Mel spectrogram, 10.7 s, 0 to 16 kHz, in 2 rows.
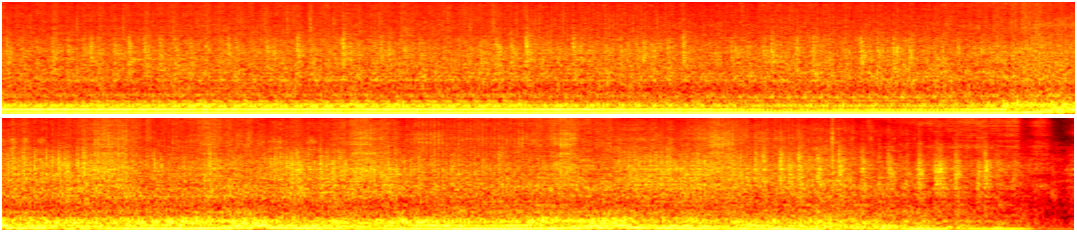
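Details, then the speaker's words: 1932 Ford Model A dirt track speedster race car, restored Ford Model A overhead valve conversion four-cylinder, big open 4-inch exhaust: deep lumpy beat settles, blips up and back, fires evenly with no misses or knocks; normal running. "Big old 4-inch exhaust pipe over there belting out the notes."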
